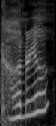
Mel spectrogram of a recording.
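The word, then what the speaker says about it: Khaenri'ah: Conria? There we go, I remembered! Ha! Could it have been Conria?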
